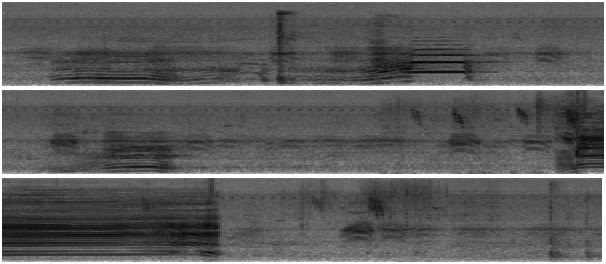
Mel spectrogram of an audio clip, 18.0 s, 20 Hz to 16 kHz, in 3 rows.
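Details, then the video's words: Cattle mooing repeatedly, short arched lows early on followed by a long, loud, flat-pitched bellow lasting over two seconds, with quieter pauses and scattered faint background noises between calls. "Cows mooing sound effect 2023 || Amazing animal cow moo noise"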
